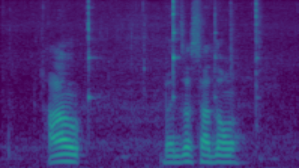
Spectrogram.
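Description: Light clinks of chopsticks against bowls and a metal hot pot. Two short bursts of a person's voice are louder: the first is a single note that rises and falls, the second a few quick syllables.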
